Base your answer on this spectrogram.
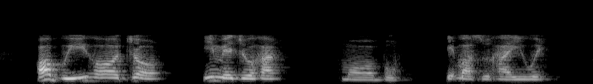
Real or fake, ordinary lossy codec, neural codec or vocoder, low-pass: real; AAC, 16 kbps; none; 7.2 kHz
